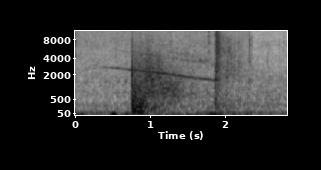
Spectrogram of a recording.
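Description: Artillery fires in the World War II strategy video game Call to Arms: two heavy booms about a second apart, with a thin descending whistle running between them over low background rumble.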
